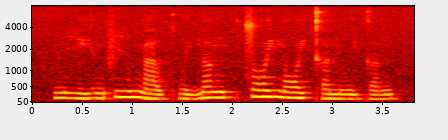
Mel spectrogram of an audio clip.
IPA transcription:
m iː˨˩ j ɪ˨ ŋ f iː˥ w ŋ aː˨˩ w kʷʰ e˨˩ j n̪ ɐ˥ ŋ | t͡s ɔː˥ j n̪ ɔː˧ j kʰ ɐ˨ n uː˨˩ j k ɐ˨˧ ŋ

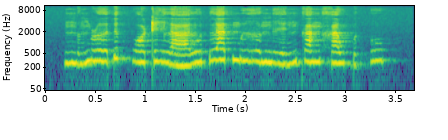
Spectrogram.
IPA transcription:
ŋ ə˨˩˦ ŋ ɹ əː˧ ɗ ə˦˥ k̚ w ɔ˧ ʈ i˧ l aː˨˩˨ l u˦˥ t̚ l a˦˥ t̚ m ɨ˧ ɣ ə˧ ŋ ɣ e˨˩˦ ŋ k a˧ ŋ x a˧ w ɓ ə˨˩ k̚ ɣ u˦˥ p̚

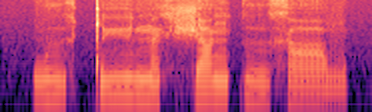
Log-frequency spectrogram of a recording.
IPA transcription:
w ɯː x ǃ yː l m æ̃ x ʃ ɑ ŋ k ɯː x ɑ v

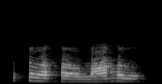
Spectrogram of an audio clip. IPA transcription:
θ o˥˧ χ o˨˩ β ɒ˨˥ ʁ u˥˧

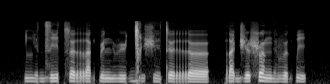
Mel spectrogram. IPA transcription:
ʎ e̤ d͡z i t͡s œ r a k͡p y n v y ɡ͡ǀ i̤ ʃ e̤ t ø r œ | ɾ a d͡ʒ i ʂ œ ŋ ɛ̤ v ø k͡p i

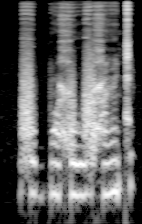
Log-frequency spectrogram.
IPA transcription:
f o b p ɔ̃ ħ uː v ħ ẽː c

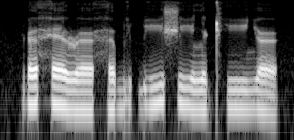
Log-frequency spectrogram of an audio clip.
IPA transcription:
ɽ ə h ɛː ɭ œː h ə b i ɓ iː ʃ iː l i ʈʰ iː ʎ œ

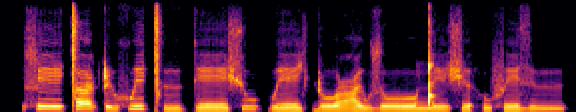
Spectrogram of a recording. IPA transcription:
ɬ eː ǀ ɐː ʈ ɨ xʷ eː ǀʰ ɨː k eː ʃ u kʷ eː ç ɖ oː ʕ ɘ w z oː ŋ͡ǃ eː ʃ ɘ h u f e z ɨː

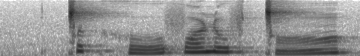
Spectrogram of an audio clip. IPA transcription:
ǀ ɵ˥˨ k h oː˨˩˦ f ɔ˧˥ ɳ o˩˥ f ǀ ɔ̃ː˩˥

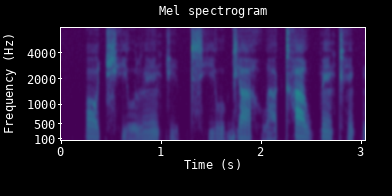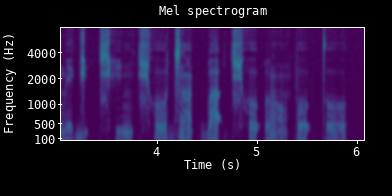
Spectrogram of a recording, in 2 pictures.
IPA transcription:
ɔ˥˧ t͡ɕʰ j u˨˩ l ẽ˧ k i˨ p̚ t͡sʰ j u˧ ɡ j a˥˧ h w a˨˩ kʰ a˥˧ w p ẽ˥˧ kʰ ẽ˦ k̚ m e˧ ɡ i˦ ʔ t͡ɕʰ i˨˩ ŋ t͡ɕʰ o˧ d͡z ã˦ k̚ b a˦ ʔ t͡ɕʰ o˦ ʔ l ɔ̃˨˩ p o˦ ʔ t̪ o˧

